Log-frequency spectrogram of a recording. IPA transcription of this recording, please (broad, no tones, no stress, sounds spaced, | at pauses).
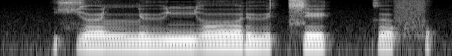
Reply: ç əː lː ɨː ɲ ɤː ɾ ɨː t͡s e kː ə f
